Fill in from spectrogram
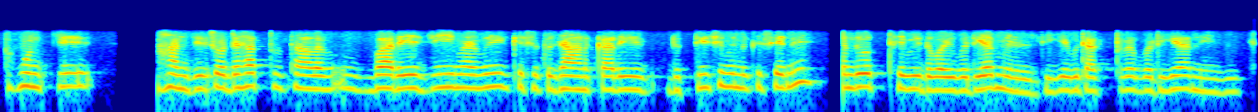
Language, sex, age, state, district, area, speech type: Punjabi, female, 18-30, Punjab, Mansa, urban, conversation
